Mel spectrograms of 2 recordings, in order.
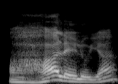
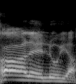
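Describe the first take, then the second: First: The h sound is a soft breath. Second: The h sound is harsh and guttural. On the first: Praise God. The speaker calls it right. "c'est un souffle" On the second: God be cursed or defiled. The speaker calls it wrong. "ha, c'est guttural"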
